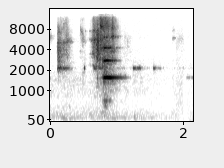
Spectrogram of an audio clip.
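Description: Metal cocktail shaker tins knocking and clinking together as they are handled: a short rattle at the start, then one louder ringing clink just under a second in that dies away quickly.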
